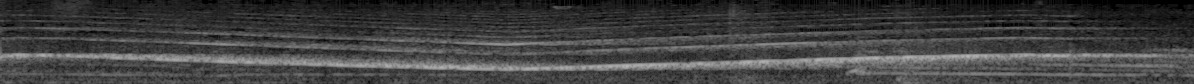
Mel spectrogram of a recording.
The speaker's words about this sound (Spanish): Muchos son los que han querido dar el pésame, incluyendo, por ejemplo, a los Mossos de Escuadra, que acudían a un cuartel de Barcelona a hacer sonar sus sirenas en señal de recuerdo y de respeto.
